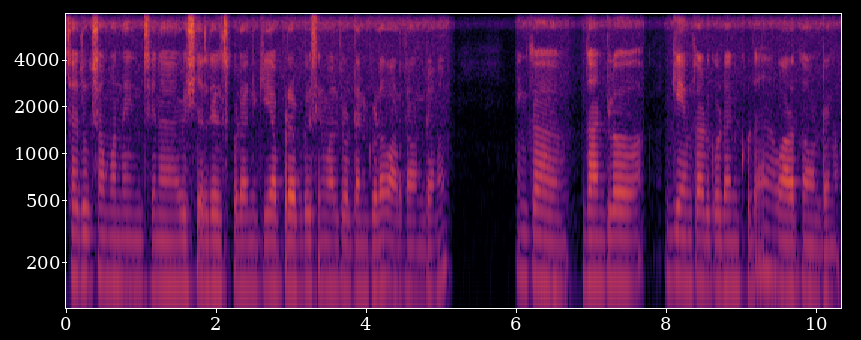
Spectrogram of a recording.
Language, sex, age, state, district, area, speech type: Telugu, male, 18-30, Andhra Pradesh, West Godavari, rural, spontaneous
